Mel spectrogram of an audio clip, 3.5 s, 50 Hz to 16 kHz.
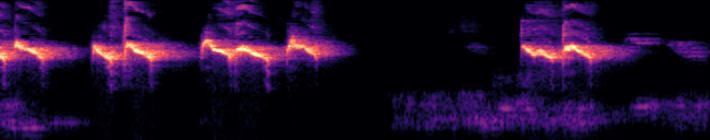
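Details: Puteh Raja bulbul kept as a cage bird, given fruit juice, a mealworm and a health drink, dated 08-05-2021: four loud, bubbly, down-slurred warbled phrases in quick succession, a pause, then one more phrase.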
